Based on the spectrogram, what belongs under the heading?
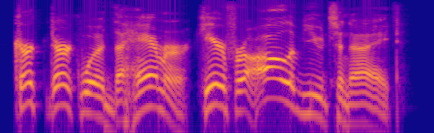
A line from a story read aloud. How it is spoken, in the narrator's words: the guy with the microphone yells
